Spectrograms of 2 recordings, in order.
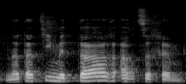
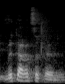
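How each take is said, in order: First: "Metar Artsechem" slow, with a gap between the words; slow, distinct reading. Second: "Metar Artsechem" quickly as one word; words run together. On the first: Teacher reading the second-line example correctly, slow and distinct. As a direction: sound the final R of "Metar", then start "Artsechem" afresh. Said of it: "Un autre exemple". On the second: Teacher showing letters lost in fast reading, run together. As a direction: slur "Metar Artsechem", swallowing the join between R and A. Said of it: "Si vous dites vite, c'est". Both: Shown as a demonstration.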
